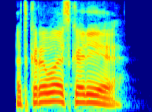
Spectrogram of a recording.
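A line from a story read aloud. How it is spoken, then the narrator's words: Impatient shout. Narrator (Russian): крикнул Владимир с нетерпением в голосе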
